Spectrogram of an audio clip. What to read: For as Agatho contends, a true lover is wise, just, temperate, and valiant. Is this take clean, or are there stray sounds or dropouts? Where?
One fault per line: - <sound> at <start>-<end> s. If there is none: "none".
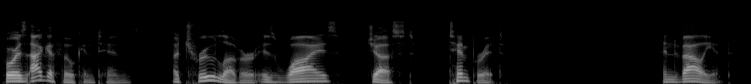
none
